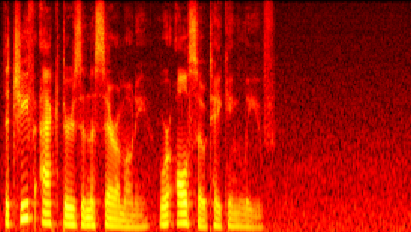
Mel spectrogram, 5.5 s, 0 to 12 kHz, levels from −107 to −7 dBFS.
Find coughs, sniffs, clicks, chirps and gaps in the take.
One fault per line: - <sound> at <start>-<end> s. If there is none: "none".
none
